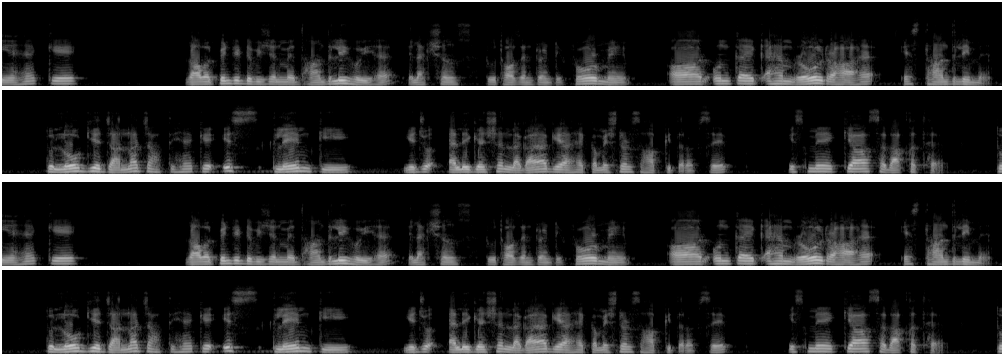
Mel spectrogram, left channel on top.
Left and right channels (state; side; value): identical; both; correlation 1.00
